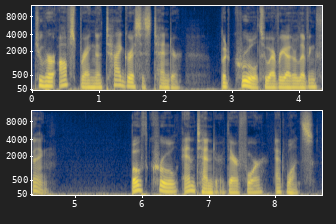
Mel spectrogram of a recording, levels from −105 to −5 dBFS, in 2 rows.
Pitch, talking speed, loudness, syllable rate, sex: 115 Hz, 140 wpm, -20 LUFS, 4.8 syllables/s, male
